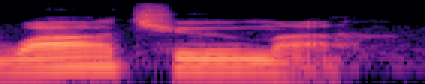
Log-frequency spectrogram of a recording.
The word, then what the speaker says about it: Huachuma: Huachuma. It's pronounced Wachuma.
